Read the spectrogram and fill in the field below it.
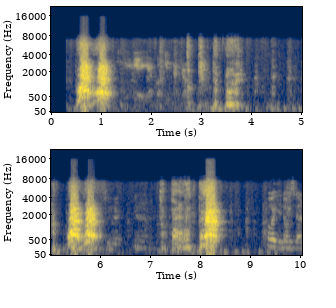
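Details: Pet Scottish Terrier doing his usual greeting indoors: loud sharp barks in pairs, with a few seconds between bursts. Softer whines come between them, and a man speaks in the background.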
